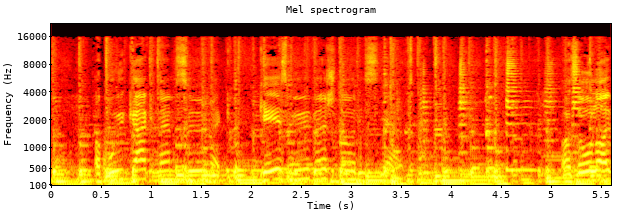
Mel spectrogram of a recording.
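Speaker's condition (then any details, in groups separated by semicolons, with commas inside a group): No condition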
